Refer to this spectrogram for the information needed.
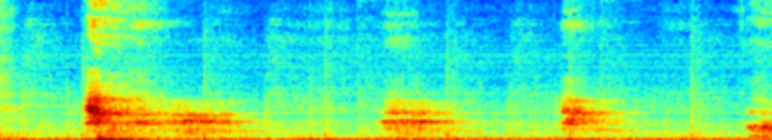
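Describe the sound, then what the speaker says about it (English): A deep breath drawn in between sets of an isometric back and biceps workout: several breathy, rushing inhales and exhales recur every couple of seconds, close and moderately loud, with no talking. "Deep breath in."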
